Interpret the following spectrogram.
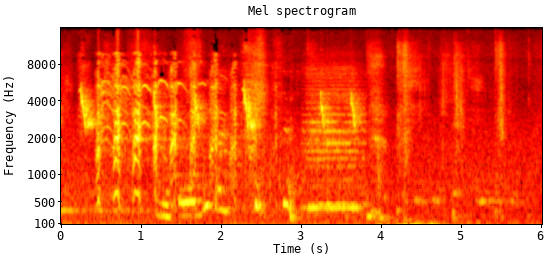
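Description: Birds chirping: a quick run of high, arching chirps in the first second and a half, then a short held call about three seconds in.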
